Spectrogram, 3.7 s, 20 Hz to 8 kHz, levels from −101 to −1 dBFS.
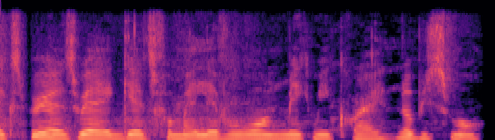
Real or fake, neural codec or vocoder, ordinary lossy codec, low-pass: real; none; none; 7.2 kHz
